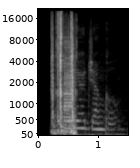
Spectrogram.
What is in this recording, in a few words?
fail mechanical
